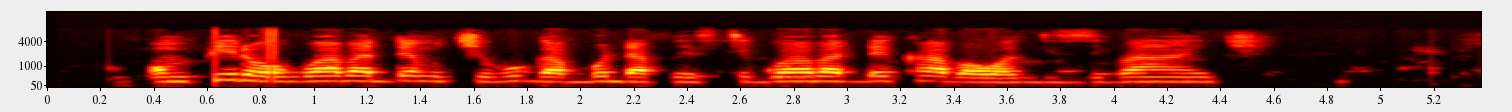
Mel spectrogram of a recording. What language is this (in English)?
Ganda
